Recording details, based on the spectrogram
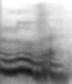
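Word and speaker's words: Louvre: Bacanya LVre gitu ya. Museum LVre.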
